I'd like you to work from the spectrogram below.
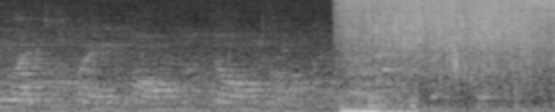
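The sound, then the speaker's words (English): A man talks for about two seconds, then a loud, steady hiss of sizzling hot dogs on a grill starts abruptly and crackles on continuously. “Hear that? That's the plumpest, juiciest hot dogs you've ever seen getting their grill on.”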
